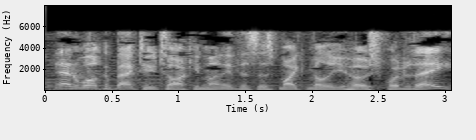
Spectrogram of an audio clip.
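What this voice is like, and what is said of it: Deep, resonant radio voice. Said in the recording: “you've got the greatest radio voice, by the way. I always feel like I'm Mickey Mouse sitting here next to you”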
